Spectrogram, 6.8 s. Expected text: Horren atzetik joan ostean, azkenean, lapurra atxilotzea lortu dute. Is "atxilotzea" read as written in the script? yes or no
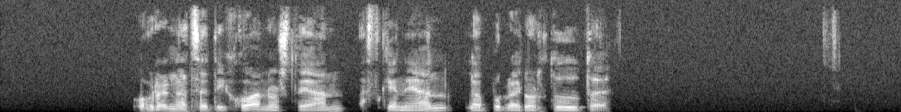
no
